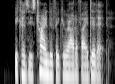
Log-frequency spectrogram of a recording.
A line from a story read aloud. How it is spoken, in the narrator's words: Jensen said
